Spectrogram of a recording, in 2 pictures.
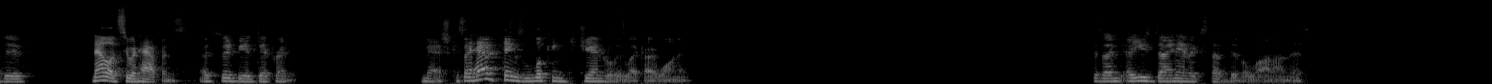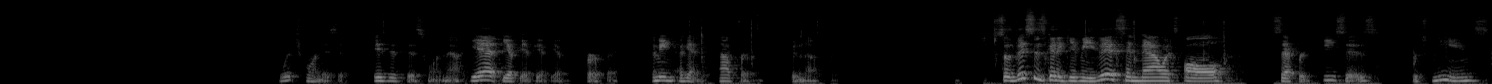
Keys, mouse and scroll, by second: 4.0 click, 10.0 click, 18.5 click, 22.0 alt+click, 22.4 click, 22.5 click, 22.9 shift+click, 24.7 shift+f, 25.2 alt+right click, 25.7 alt+right click, 25.8 alt+right click, 28.8 alt+right click.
